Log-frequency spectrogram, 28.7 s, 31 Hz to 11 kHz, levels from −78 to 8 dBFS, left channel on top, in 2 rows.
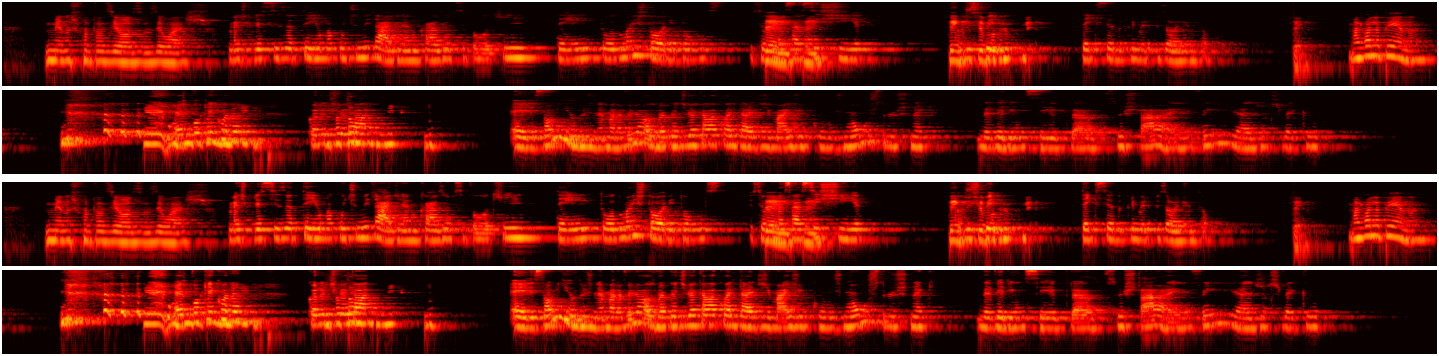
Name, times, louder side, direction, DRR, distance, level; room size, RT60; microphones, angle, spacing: voice 1, 0.4-2.1 7.6-8.2 9.5-10.3 12.9-13.1 13.5-14.3 15.8-16.9 17.6-18.3 18.6-18.8, equal, ahead, 6 dB, 0.4 m, -31 dB
voice 2, 2.3-7.1 7.6-8.7 9.5-10.0 10.8-12.1 14.9-16.8 17.4-18.0 19.4-23.7 24.1-27.5, right 3 dB, 85° right, 8 dB, 1.1 m, -30 dB
17.0 x 11.0 x 3.6 m, 1.1 s
head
